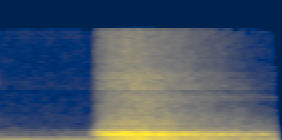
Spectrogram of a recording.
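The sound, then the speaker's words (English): One deep breath drawn in after a moment of silence: a sudden, loud, airy rush that holds and then eases off gradually, with no voice. “And you're going to take a deep breath.”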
